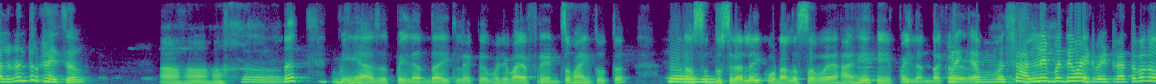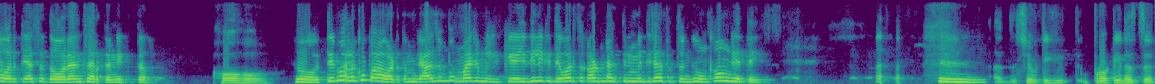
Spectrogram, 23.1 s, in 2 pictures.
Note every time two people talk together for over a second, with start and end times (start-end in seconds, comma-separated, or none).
none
